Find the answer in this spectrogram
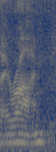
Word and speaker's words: Iran: I think Iran is, or Iran, sorry, the right way to say it is Iran, is going to be an interesting location.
